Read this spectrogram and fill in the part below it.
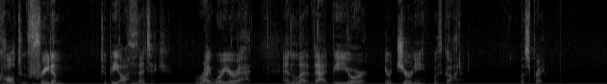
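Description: A man speaks calmly into a microphone through loudspeakers.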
